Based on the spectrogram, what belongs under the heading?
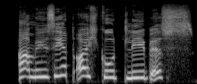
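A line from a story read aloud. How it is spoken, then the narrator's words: Knowing, called-out farewell. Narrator (German): rief sie mir mit einem wissenden Lächeln zu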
